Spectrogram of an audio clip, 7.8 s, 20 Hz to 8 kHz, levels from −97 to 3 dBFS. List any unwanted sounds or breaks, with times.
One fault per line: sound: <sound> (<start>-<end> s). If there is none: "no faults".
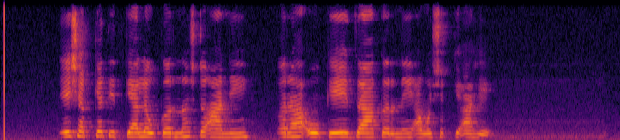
no faults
